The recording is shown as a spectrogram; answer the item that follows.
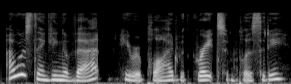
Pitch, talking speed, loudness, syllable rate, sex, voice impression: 220 Hz, 205 wpm, -17 LUFS, 5.7 syllables/s, female, very feminine, young, slightly adult-like, thin, slightly relaxed, slightly weak, slightly bright, soft, very clear, very fluent, slightly raspy, very cute, slightly cool, intellectual, very refreshing, sincere, slightly calm, friendly, very reassuring, unique, elegant, slightly wild, sweet, lively, kind, slightly intense, slightly sharp, slightly modest, light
